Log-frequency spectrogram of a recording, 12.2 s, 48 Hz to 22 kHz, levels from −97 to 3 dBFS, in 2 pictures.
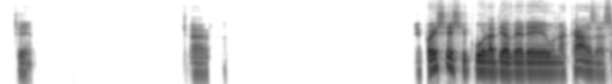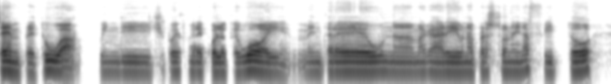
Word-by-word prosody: Sì. -, -, -10 dB, 1.6 s
Cer 115 Hz, -1 st, -11 dB, 2.0 s
E -, -, -13 dB
poi -, -, +7 dB
sei -, -, +4 dB
sicura 130 Hz, -2 st, +3 dB
di 125 Hz, 0 st, +5 dB
avere 120 Hz, 0 st, +5 dB
una 115 Hz, 0 st, -3 dB
casa 120 Hz, -3 st, +1 dB
sempre 120 Hz, -1 st, 0 dB
tua. 135 Hz, -1 st, -1 dB, 0.2 s
Quindi 120 Hz, -1 st, -12 dB
ci -, -, -23 dB
puoi 125 Hz, 0 st, -10 dB
fare 120 Hz, -1 st, -11 dB
quello 120 Hz, 0 st, -4 dB
che 115 Hz, -, -13 dB
vuoi, 120 Hz, -5 st, 0 dB
mentre 125 Hz, +1 st, -3 dB
un 125 Hz, +1 st, -2 dB, 0.3 s
magari 120 Hz, 0 st, -6 dB
una 120 Hz, 0 st, -8 dB
persona 120 Hz, +1 st, -12 dB
in 125 Hz, -, -10 dB
affitto, 125 Hz, -1 st, -5 dB
120 Hz, 130 wpm, -22 LUFS, 120-125 Hz, 2.0 s, poi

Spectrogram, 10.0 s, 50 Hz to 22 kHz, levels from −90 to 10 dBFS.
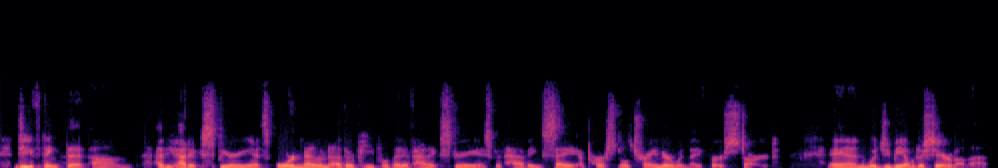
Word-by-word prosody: Do 295 Hz, -, +8 dB
you 320 Hz, -, +8 dB
think 190 Hz, -, 0 dB
that, 100 Hz, -, +1 dB
um, 95 Hz, -4 st, -7 dB, 0.2 s
have 125 Hz, 0 st, +2 dB
you 120 Hz, -, -1 dB
had 125 Hz, +1 st, +5 dB
experience 115 Hz, -5 st, 0 dB
or 135 Hz, -1 st, +7 dB
known 125 Hz, +2 st, +3 dB
other 110 Hz, -2 st, +2 dB
people 105 Hz, -2 st, -5 dB
that 105 Hz, -1 st, 0 dB
have 100 Hz, -, -3 dB
had 105 Hz, 0 st, -3 dB
experience 105 Hz, 0 st, -4 dB
with 110 Hz, -, -7 dB
having, 100 Hz, -1 st, -4 dB
say, 100 Hz, -2 st, -1 dB
a -, -, -8 dB
personal 105 Hz, -1 st, -5 dB
trainer 100 Hz, +4 st, 0 dB
when 90 Hz, -3 st, -6 dB
they 85 Hz, -, -11 dB
first -, -, -6 dB
start? -, -, -10 dB, 0.6 s
And 100 Hz, -2 st, +1 dB
would 100 Hz, -1 st, +3 dB
you 100 Hz, -, +2 dB
be 100 Hz, -, +5 dB
able 100 Hz, +1 st, +2 dB
to 110 Hz, -, +2 dB
share 160 Hz, -, +1 dB
about 340 Hz, -, -6 dB
that? 345 Hz, 0 st, -13 dB
105 Hz, 215 wpm, -25 LUFS, 100-125 Hz, 0.6 s, Do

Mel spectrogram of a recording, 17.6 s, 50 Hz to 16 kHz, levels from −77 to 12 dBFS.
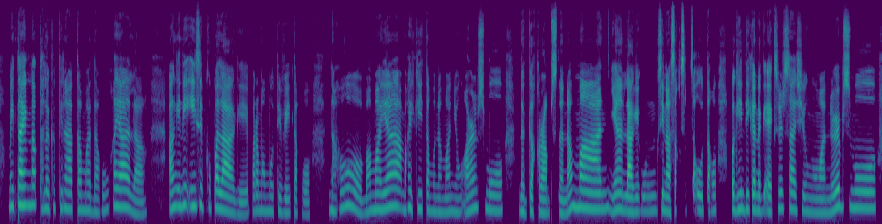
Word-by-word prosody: may 265 Hz, 0 st, -4 dB
time 280 Hz, -1 st, +7 dB
na 285 Hz, -, +3 dB
talagang 240 Hz, -2 st, -8 dB
tinatamad 225 Hz, -2 st, -4 dB
ako. 205 Hz, +4 st, -12 dB
Kaya 255 Hz, -3 st, +2 dB
lang, 170 Hz, -2 st, -7 dB, 0.4 s
ang 240 Hz, -, +1 dB
iniisip 265 Hz, 0 st, 0 dB
ko 255 Hz, -, -11 dB
palagi 195 Hz, -9 st, +2 dB
para 210 Hz, +1 st, -5 dB
ma-motivate 200 Hz, -3 st, -8 dB
ako, 165 Hz, -2 st, -12 dB, 0.3 s
"Naku, 230 Hz, 0 st, -6 dB
mamaya 230 Hz, +7 st, +1 dB
makikita 225 Hz, -2 st, -5 dB
mo 200 Hz, -, -12 dB
naman 195 Hz, +1 st, -9 dB
'yong 190 Hz, +1 st, -14 dB
arms 225 Hz, +6 st, -1 dB
mo, 210 Hz, -1 st, -7 dB, 0.3 s
nagka-cramps 190 Hz, -2 st, +1 dB
na 180 Hz, -, -1 dB
naman." 235 Hz, +2 st, +3 dB
'yan, 220 Hz, +1 st, +2 dB
lagi 195 Hz, 0 st, +7 dB
kong 205 Hz, +1 st, -13 dB
sinasakak 200 Hz, -4 st, +4 dB, 0.2 s
sa 210 Hz, -, -1 dB
utak 205 Hz, -2 st, -3 dB
ko, 210 Hz, -, -7 dB, 0.3 s
"'Pag 230 Hz, -, +3 dB, 0.2 s
hindi 230 Hz, 0 st, -4 dB
ka 220 Hz, -, +7 dB
nag-e-exercise, 220 Hz, +2 st, +1 dB
'yong 200 Hz, -1 st, -9 dB
mga 185 Hz, 0 st, -5 dB
nerves 250 Hz, +7 st, +2 dB
mo. 240 Hz, -1 st, -3 dB
220 Hz, 140 wpm, -26 LUFS, 200-245 Hz, 0.4 s, time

